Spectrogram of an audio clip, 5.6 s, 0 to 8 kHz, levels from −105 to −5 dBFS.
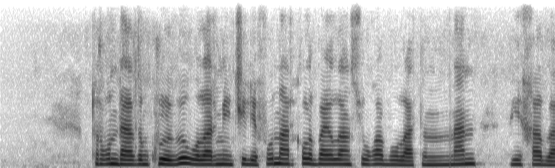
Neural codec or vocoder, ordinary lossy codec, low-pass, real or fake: codec, 16 kHz, 8 kbps, FunCodec, trained on Chinese and English, 25 frames a second; none; none; fake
